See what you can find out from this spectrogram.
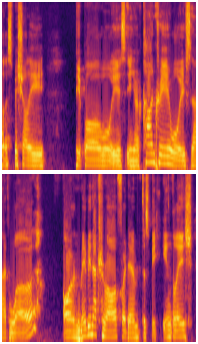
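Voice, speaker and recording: Smooth-voiced Filipino man, encouraging chat. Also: mid-range voice, low-quality recording. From Philippines. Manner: rambling, encouraging, restarts often. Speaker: vlogger. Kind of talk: casual talk to camera about learning English.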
